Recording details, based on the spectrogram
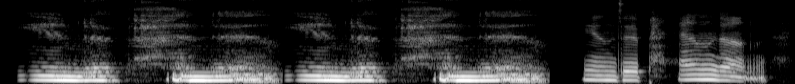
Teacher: In English, we aspirate a voice that stops p, t, and k most of the time when they come in the beginning of a word, but also in the beginning of a stressed syllable, which is the case here. She puffs a little bit of air after the p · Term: aspirated p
